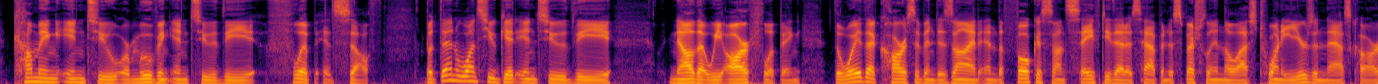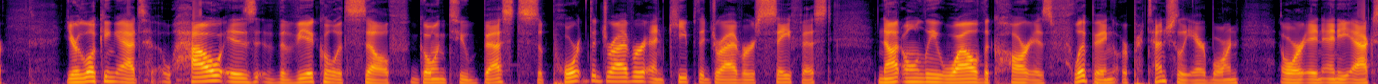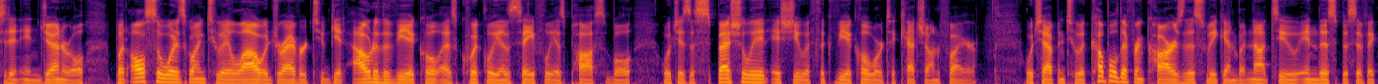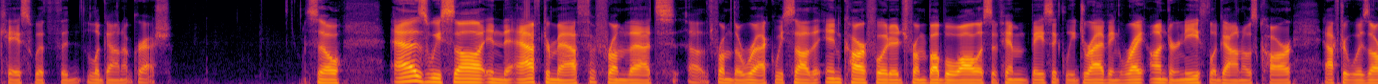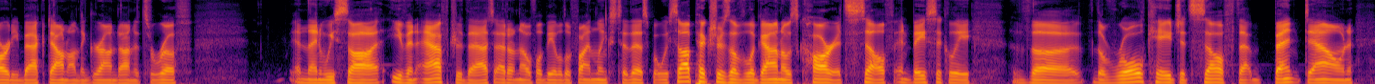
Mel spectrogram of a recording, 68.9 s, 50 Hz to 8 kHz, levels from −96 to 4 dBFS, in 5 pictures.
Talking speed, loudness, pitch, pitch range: 185 wpm, -20 LUFS, 110 Hz, 105-120 Hz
